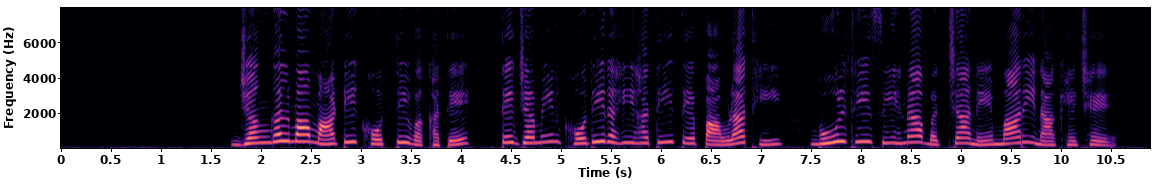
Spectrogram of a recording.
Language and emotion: Gujarati, neutral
